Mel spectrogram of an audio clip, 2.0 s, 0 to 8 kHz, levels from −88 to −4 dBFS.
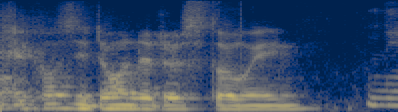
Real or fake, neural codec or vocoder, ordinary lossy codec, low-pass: fake; codec, 16 kHz, 2 kbps, X-Codec, HuBERT features, trained on balanced general audio; none; none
